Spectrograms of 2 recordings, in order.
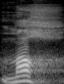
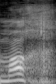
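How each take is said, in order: First: The final consonant flows on softly without stopping. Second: The final consonant is cut off abruptly and tensely. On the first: "তাহলে রিখোয়া" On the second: "মাখ সিদ্ধা"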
